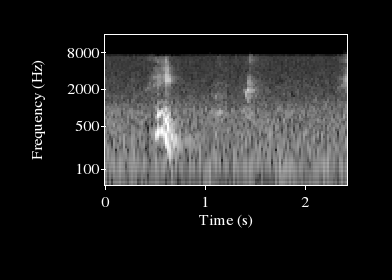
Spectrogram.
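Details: Pet cat chattering indoors: a bright, harmonic chirp that bends upward and back down, then a softer, shorter chirp about a second later, over a quiet room hum.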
